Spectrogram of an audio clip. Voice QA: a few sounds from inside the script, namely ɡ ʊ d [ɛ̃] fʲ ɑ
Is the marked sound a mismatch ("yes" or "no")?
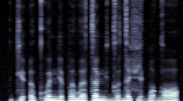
yes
